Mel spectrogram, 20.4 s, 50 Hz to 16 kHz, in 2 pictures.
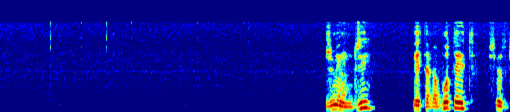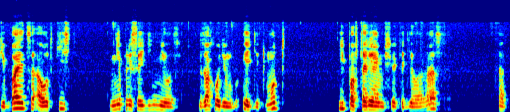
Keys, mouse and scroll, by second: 0.1 scroll up 2, 0.4 middle click, 1.3-1.7 scroll down 2, 1.7 middle click, 2.6 middle click, 4.8 click, 6.9 g, 16.0 scroll up 2, 16.3 middle click, 18.6 shift+click, 20.1 click.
